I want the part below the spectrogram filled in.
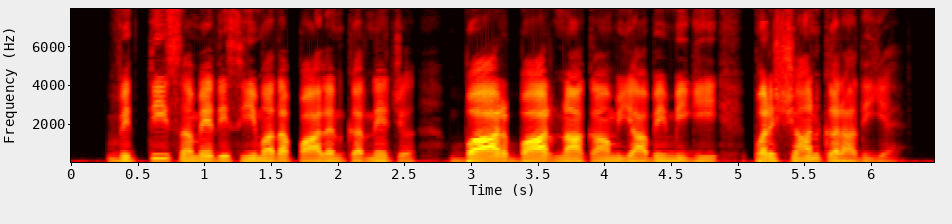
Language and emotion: Dogri, angry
